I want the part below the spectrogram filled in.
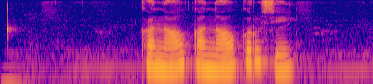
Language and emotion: Russian, neutral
